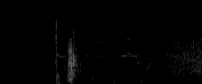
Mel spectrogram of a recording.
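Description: Water splashes in fountains.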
